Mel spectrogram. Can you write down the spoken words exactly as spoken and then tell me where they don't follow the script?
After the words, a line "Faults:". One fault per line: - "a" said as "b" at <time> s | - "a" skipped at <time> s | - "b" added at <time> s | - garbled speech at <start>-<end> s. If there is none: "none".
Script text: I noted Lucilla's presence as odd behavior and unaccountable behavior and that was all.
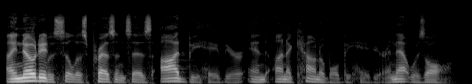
I noted Lucilla's presence as odd behavior and unaccountable behavior and that was all.
Faults:
none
